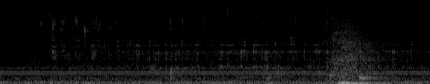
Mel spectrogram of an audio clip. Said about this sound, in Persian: حالا آب جوش میریزم روش به اندازه یه لیوان.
